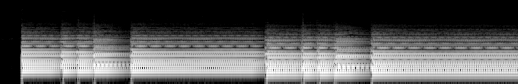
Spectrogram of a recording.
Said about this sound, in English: So Noel, I'm sure, can give us examples of what it sounds like to listen to some tones played through a low-pass filter.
